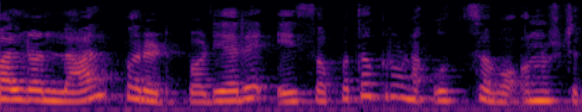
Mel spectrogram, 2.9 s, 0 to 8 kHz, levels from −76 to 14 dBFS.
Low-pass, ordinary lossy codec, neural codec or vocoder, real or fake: 7.2 kHz; none; none; real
